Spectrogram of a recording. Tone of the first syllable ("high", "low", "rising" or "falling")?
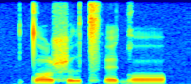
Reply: high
